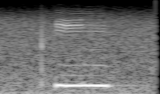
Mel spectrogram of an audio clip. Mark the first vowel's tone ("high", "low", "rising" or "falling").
high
